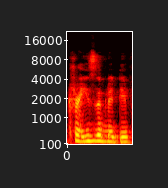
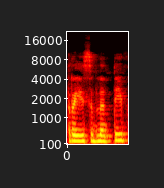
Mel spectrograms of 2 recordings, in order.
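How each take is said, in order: First: It is said in the speaker's usual accent. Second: It is said in an unfamiliar foreign accent. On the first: "അങ്ങനെ ഒരു ആക്സെൻറ്റിലാണ് നമ്മളത്" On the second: "പിന്നെ അവർ ചോദിക്കുക"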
